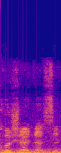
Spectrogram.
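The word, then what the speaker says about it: Kuşadası: Kush adas. Kush adas. Kush adas. Kush adas. Adas. Kush adasu.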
